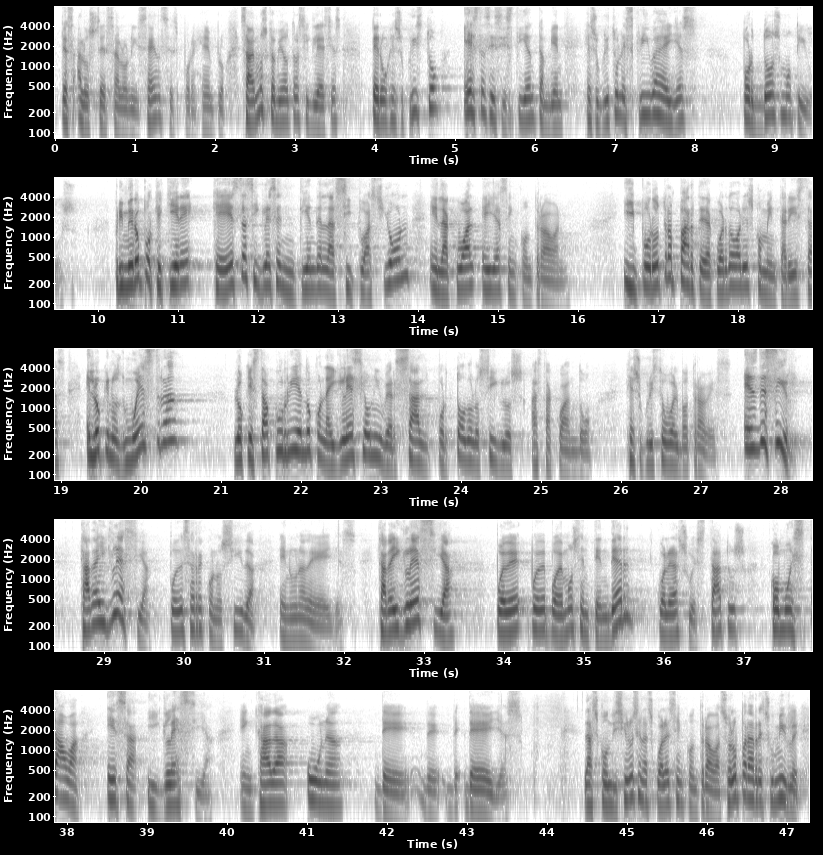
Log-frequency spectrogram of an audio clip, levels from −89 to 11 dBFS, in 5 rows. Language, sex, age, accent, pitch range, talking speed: English, male, 50-69, Mexican, 140-190 Hz, 145 wpm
